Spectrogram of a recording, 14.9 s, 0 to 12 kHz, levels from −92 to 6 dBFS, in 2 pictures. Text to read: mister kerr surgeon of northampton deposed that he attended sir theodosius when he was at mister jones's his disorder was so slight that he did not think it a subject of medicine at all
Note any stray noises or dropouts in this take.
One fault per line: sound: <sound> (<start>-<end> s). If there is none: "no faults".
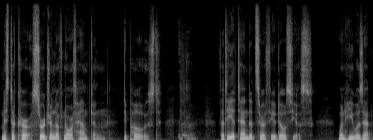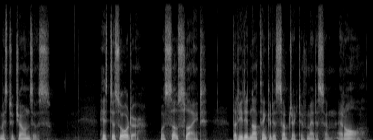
sound: throat clearing (3.5-4.0 s)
